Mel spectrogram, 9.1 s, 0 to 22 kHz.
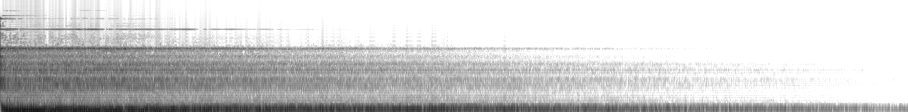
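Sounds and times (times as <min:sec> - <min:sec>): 
high ping in A sharp: 0:00.0 - 0:04.2.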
